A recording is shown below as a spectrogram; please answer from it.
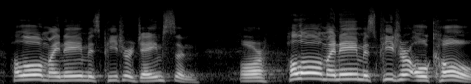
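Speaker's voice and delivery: put-on, worked-at Irish accent. Explaining Scottish and Irish surnames, the speaker does a self-introduction in an Irish accent. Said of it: "Do you like my Irish accent?".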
